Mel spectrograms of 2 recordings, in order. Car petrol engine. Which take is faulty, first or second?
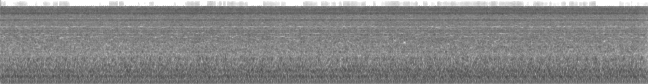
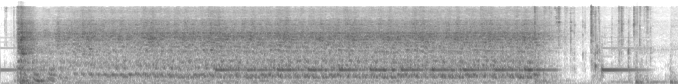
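second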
